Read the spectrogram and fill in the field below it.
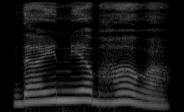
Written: ದೈನ್ಯಭಾವ

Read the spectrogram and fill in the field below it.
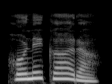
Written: ಹಾನಿಕರ

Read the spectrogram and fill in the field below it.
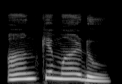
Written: ಆಂಕೆಮಾಡು

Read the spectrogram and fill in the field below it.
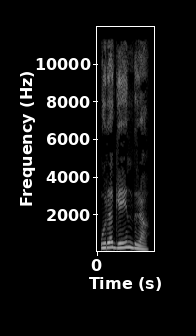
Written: ಉರಗೇಂದ್ರ

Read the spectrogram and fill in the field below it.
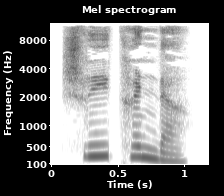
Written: ಶ್ರೀಖಂಡ

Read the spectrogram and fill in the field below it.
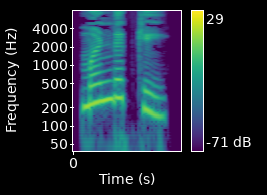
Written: ಮಂಡಗೆ

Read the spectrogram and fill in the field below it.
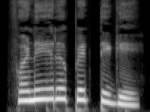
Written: ಫಣೇರಪೆಟ್ಟಿಗೆ

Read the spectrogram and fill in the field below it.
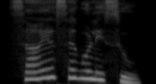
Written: ಸಾಯಸಗೊಳಿಸು

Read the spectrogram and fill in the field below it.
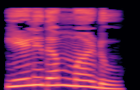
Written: ಏಳಿದಂಮಾಡು

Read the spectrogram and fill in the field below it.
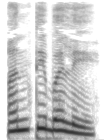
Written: ಅಂತಿಬಲೆ

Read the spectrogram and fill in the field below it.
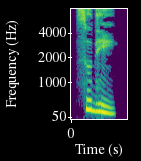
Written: ಸುಧಿ

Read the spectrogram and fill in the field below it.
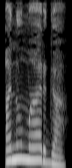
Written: ಅನುಮಾರ್ಗ

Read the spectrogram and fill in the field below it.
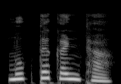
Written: ಮುಕ್ತಕಂಠ

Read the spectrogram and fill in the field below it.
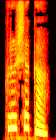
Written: ಕೃಷಿಗೈ

